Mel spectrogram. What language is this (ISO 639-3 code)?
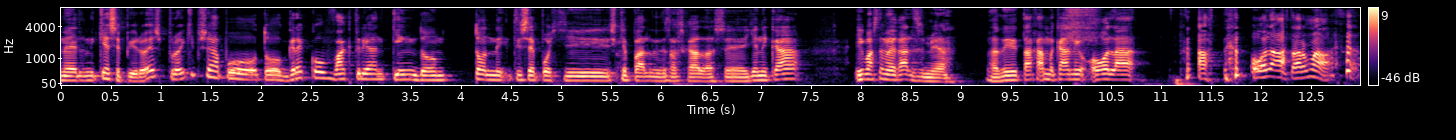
ell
